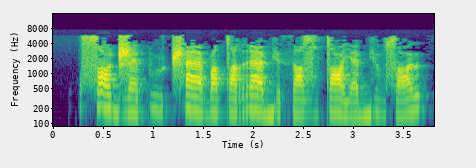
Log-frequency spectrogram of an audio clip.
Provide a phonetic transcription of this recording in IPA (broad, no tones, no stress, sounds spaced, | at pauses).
sˤ ɨ ɖ͡ʐ ɛ p ṳ ʈ͡ʂʰ æ ɓ ɨ tˤ o r æ bʲ ɨ θ ɛ zˤ ə̤ tˤ u j ɛ bʲ ṳ sˤ ɯ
